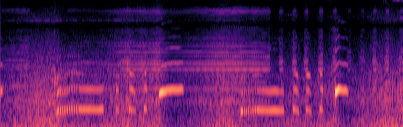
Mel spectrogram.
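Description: A melody of held and short notes from a single pitched instrument or voice, some notes wavering slightly, over a steady background of street noise.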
